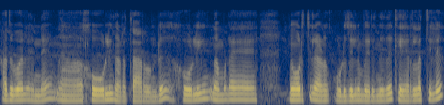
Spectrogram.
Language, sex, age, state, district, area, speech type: Malayalam, female, 30-45, Kerala, Alappuzha, rural, spontaneous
